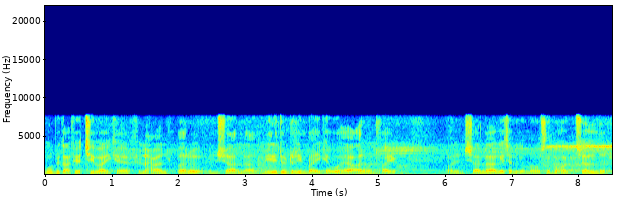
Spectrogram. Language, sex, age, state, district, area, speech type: Urdu, male, 18-30, Delhi, East Delhi, urban, spontaneous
